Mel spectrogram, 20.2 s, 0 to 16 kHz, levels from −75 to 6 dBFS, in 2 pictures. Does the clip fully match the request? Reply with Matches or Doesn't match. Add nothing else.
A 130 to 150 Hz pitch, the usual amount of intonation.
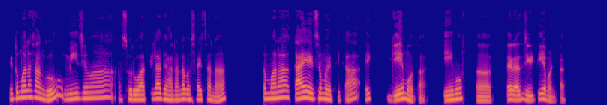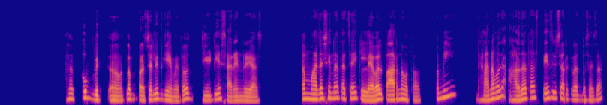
Matches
